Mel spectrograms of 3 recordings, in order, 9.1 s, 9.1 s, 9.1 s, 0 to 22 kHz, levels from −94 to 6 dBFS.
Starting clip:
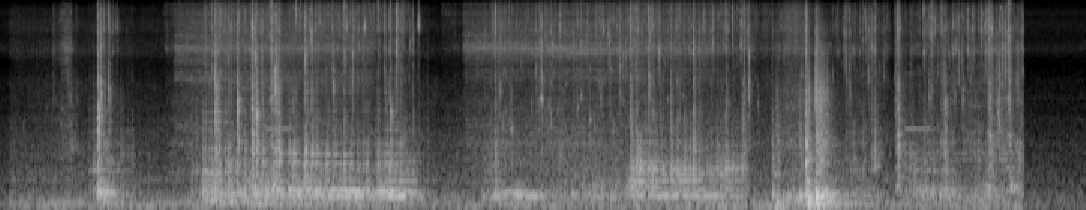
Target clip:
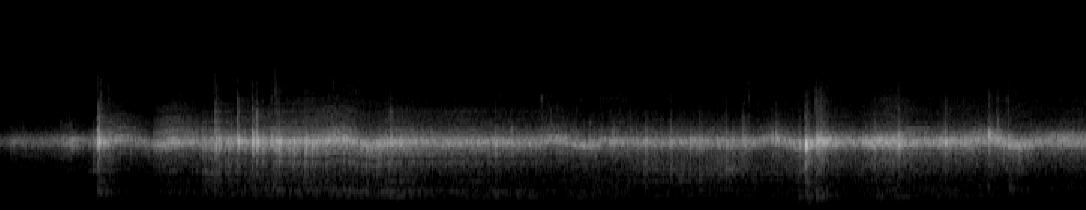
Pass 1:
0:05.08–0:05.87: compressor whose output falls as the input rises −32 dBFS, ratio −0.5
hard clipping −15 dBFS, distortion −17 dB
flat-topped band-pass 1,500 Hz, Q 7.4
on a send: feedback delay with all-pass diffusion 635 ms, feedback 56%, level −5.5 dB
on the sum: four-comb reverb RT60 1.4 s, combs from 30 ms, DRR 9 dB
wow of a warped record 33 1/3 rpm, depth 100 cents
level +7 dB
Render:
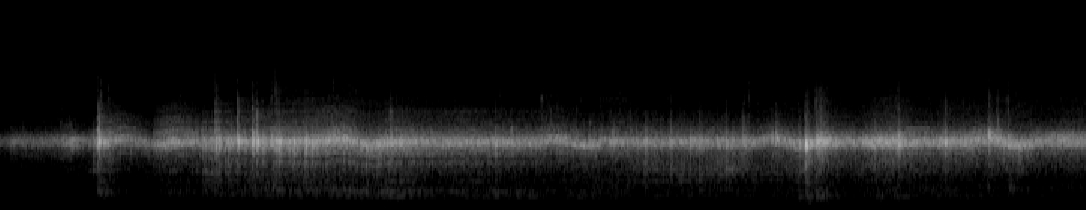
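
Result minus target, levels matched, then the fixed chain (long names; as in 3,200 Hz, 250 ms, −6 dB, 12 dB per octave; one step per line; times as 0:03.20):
hard clipping: distortion +16 dB
0:05.08–0:05.87: compressor whose output falls as the input rises −32 dBFS, ratio −0.5
hard clipping −8.5 dBFS, distortion −33 dB
flat-topped band-pass 1,500 Hz, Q 7.4
on a send: feedback delay with all-pass diffusion 635 ms, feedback 56%, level −5.5 dB
on the sum: four-comb reverb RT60 1.4 s, combs from 30 ms, DRR 9 dB
wow of a warped record 33 1/3 rpm, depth 100 cents
level +7 dB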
